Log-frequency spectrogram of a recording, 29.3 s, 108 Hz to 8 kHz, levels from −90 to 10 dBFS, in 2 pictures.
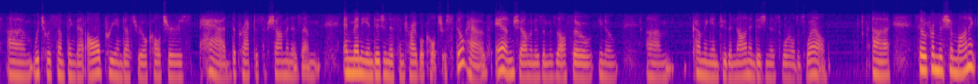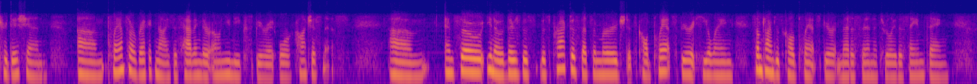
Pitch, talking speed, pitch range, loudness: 170 Hz, 165 wpm, 160-185 Hz, -28 LUFS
